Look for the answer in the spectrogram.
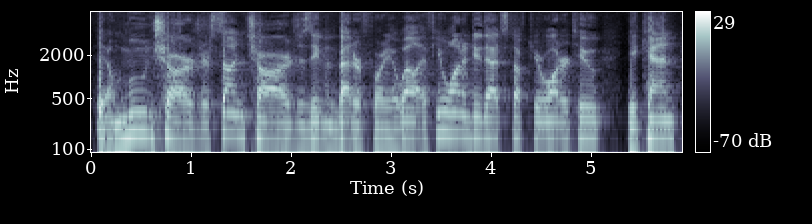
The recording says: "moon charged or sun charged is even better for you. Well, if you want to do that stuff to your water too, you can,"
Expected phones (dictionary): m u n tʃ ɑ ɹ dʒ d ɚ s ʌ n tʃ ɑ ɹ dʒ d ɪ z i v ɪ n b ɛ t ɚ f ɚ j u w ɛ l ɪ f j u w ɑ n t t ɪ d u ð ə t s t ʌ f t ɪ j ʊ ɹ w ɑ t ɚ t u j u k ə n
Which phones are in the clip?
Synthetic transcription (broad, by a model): m u n tʃ ɑ ɹ dʒ ɚ s ʌ n tʃ ɑ ɹ dʒ ɪ z i v ɪ n b ɛ t ɚ f ɚ j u w ɛ l ɪ f j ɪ w ɑ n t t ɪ d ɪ ð ə t s t ʌ f t ɪ j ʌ ɹ w ɑ t ɚ t u j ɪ k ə n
